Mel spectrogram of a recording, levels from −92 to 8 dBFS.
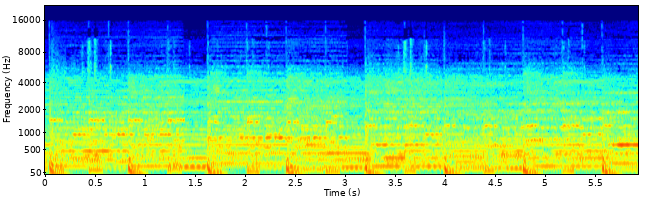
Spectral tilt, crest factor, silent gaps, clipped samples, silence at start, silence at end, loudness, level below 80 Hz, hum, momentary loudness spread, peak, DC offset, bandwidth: -7 dB/octave; 14 dB; none; under 0.1%; 0 s; 0 s; -18 LUFS; -28 dBFS; none; 2 LU; -2 dBFS; 0.2%; 14 kHz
